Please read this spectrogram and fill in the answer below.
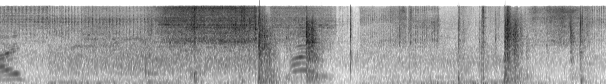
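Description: Dirt jump bike tyres rolling on a concrete skatepark, then a sharp landing impact about two and a half seconds in, followed by a short shout. Another knock comes near the end.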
